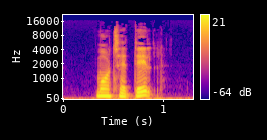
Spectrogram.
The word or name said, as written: mortadella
